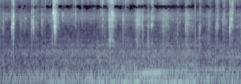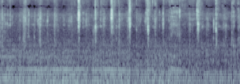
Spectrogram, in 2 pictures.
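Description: Close-miked chewing of a crunchy Bento squid snack: irregular sharp crunches and clicks of biting and chewing over a low rumble that swells for a few seconds about a second in.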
